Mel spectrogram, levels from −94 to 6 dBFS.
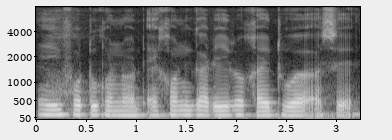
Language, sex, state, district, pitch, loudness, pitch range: Assamese, male, Assam, Sonitpur, 120 Hz, -13 LUFS, 115-125 Hz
